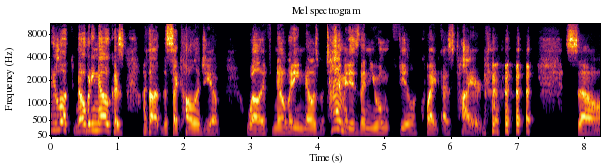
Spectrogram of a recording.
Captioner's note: laugh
